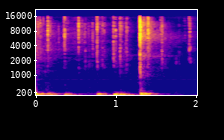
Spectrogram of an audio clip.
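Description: Computer keyboard keystrokes: a few separate key presses, a loud one at the start and two more about a second in, as a terminal command is finished and entered; the typing stops about three-quarters of the way through.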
